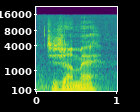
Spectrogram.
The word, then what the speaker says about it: tizameh: De jamais.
